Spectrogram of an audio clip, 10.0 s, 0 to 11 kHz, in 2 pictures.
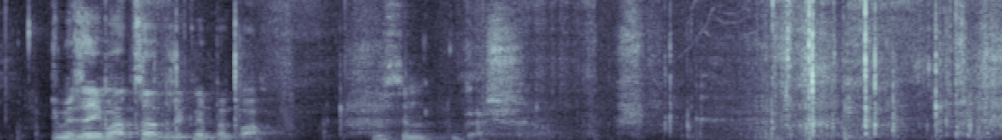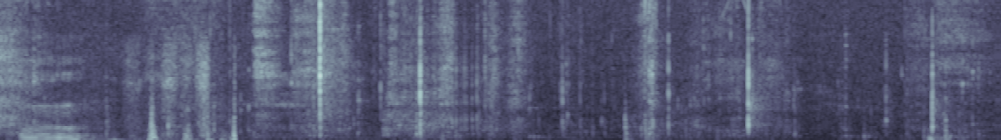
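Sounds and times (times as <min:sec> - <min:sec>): plastic bag crinkling: 0:03.4 - 0:10.0.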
